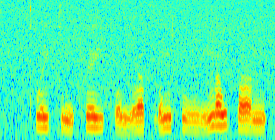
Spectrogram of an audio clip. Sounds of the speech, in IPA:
kʷʰ e˧ j k ɪ˨˩ ŋ f e˧ j f ɵ˨˩ n l ɐ˧ k̚ ɵ˨˧ n k uː˨˩ ŋ ɐ˥ w p ɐ˧ ŋ

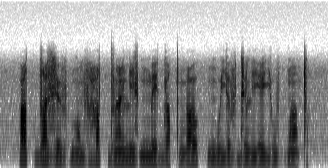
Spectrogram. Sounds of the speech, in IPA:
u˦ tˤ d ɘ˦˨ z ø˦˨ v ɡ ɔ̃˦ v ɦ e˨ tˤ d l ĩ˦ l i˦ z ŋ͡m e˦ ɡ ɔ˨ tˤ ŋ o˦ | ŋ u˨ j ɘ˦ v d ø˨ l j e˨ j u˦ v ɡ͡b ɔ̃˨ tˤ

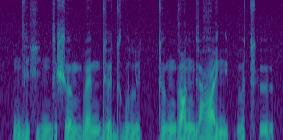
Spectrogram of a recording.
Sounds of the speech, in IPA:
n z i x i ŋ ɡ ɛ ʃ œ m b æ n d ø dʱ u l y tː ɵ ŋ ɡ ɑ ŋ ɡ æ ʕ e nʲ ɵ ɓ ɵ t͡sʼ ø

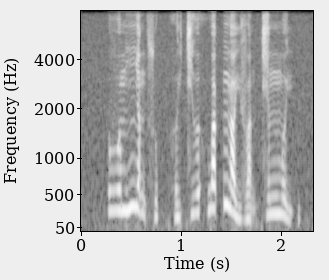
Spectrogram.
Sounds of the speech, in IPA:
v ə˨˦ m ɲ a̰˧˨ n s u˨˩ p̚ h ə̤˨˩ j t͡ɕ ɨ˧ ə̯ h w a˦˥ k̚ ŋ a˧˩ j v a̰˧˨ n t͡ɕ ə˧ n m ə̰˧˨ j ʔ

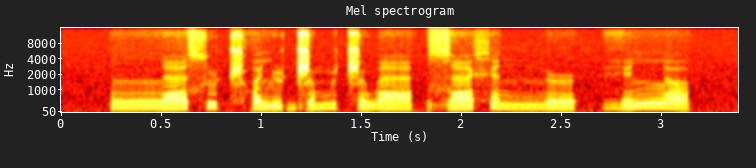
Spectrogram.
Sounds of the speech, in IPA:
lː æ s u ʈ͡ʂʰ ʌ lʲ u ɖ͡ʐ ə m ɪ ʈ͡ʂ ə w æ | z æ x ɛ nː ə˞ | ɦ ɪ lː ʌ

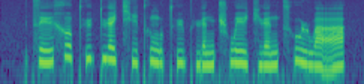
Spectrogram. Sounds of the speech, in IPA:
t͡s e˧˥ ɪ̯ x ɤ˥˩ t̪ʰ y˥ t̪ ɥ ɛ˥ t͡ɕʰ i˧˥ t̪ʰ ɤ˧ ŋ o˩ ʊ̯ t̪ʰ y˥˩ pʰ ɥ ɛ˧˥ n ʈ͡ʂʰ w e˥˩ ɪ̯ t͡ɕ ɥ ɛ˧˥ n t͡sʰ u˥˩ ɻ w ä̰˨˩˦

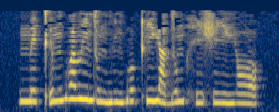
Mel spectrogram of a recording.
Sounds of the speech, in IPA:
m e˨ kʼ ɪ˨˦ m ɡʷ a˦ β ĩ˦ d u˨ n b ĩ˨ ɡ͡b o˦ kʼ i˦ j a˨ d o˦ m h i˨ ʃ iː˨ j ɔ˨

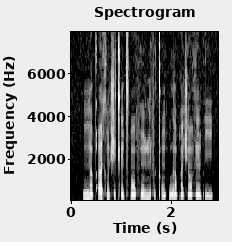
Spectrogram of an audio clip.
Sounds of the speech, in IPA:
ŋ͡m ĩ qʼ i x ũ ʃ e kʼ ẽ t͡sʼ ɔ̃ f ũ mʲ ɐ̃ f ɘ kʼ õ k͡p u ɾ õ q ẽ ʃ ɔ̃ x ẽ pʼ i

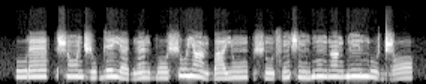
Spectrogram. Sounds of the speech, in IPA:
u˧ ɾ ɛ˦ | ʃ ɔ̃˧ d͡ʒ u˨ ɡ e˧ j ɛ˨ ɡ ɛ̃˨˦ ɡ͡b o˧ ʃ u˦ j ã˦˨ ɡ͡b a˧ j ũ˦ | ʃ ũ˨ s ĩ˨˦ ʃ ĩ˧ b ũ˦ ɡ ã˦ ɡ͡b ĩ˦ m u˦˨ d͡ʒ ɔ˨˦

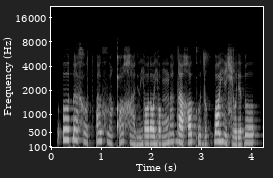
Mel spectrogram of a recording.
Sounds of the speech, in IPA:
ʔ o˥ ɗ a̤˥ x ɔ̤˩ t͡sʼ a̤˥ xʷ a̤˩ qʼ ɔ̤˥ χ a̤˩ ɾʲ ɔ̤˩ j ɔ˩ ɾ ɔ˩ j ɔ˩ ŋ͡m a̤˥ d a˩ χ ɔ˥ kʷʼ ɪ˩ d o˥ ɡ͡b ɒ˥ j ɪ˩ ɕ o˩ ɾʲ ɒ˥ ɗ o˥

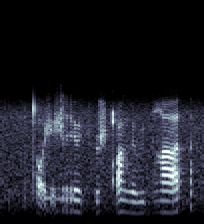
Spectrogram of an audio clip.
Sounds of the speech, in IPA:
tʼ ɔ̰ ʒ ə̰ ʒ r ʏ t͡ʃʼ y ʂ qʼ ʏ ɣ ʏ β y b ʁ a θ

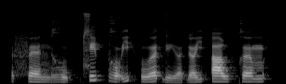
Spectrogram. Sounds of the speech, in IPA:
f ɛ̤˨˩ n ɣ u˨˩ p̚ s i˦˥ p̚ ɣ o̰˧˥ j h u˨˦ ə̯ ɗ i̤˨˩ ə̯ ɗ ə˨˦ j ʔ a˧ w k ə˧ m

